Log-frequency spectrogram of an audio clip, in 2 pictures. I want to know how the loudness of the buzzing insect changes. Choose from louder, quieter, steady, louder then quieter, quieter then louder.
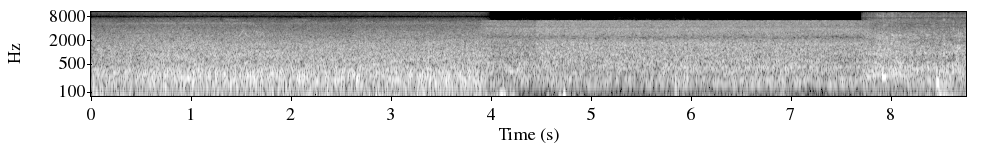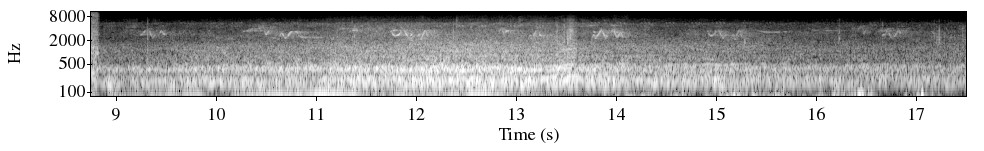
louder then quieter.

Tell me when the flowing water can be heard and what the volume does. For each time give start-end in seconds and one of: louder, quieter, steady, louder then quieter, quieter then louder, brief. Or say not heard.
0.0-8.8 steady.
